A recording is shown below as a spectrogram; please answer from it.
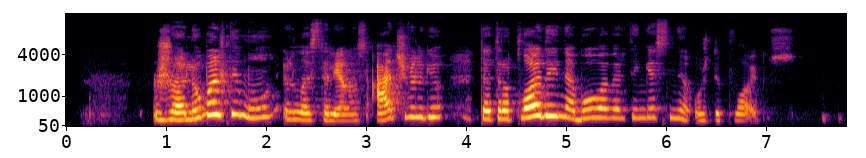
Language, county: Lithuanian, Utena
